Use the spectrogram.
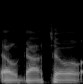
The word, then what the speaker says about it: Elgato: love to talk to El Gato about, which is the right way of pronouncing that, by the way, since it means the cat in Spanish.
